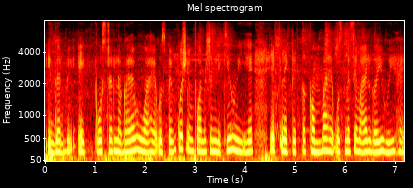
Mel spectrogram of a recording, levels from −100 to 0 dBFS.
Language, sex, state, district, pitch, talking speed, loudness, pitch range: Hindi, female, Chhattisgarh, Sukma, 230 Hz, 210 wpm, -15 LUFS, 225-235 Hz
